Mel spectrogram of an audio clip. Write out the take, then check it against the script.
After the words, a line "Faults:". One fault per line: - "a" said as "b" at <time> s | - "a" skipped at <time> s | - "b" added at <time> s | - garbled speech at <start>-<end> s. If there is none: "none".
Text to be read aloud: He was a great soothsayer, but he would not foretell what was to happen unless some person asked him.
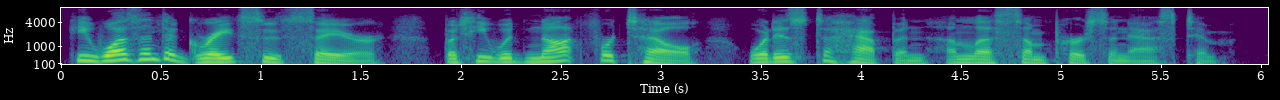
He wasn't a great soothsayer, but he would not foretell what is to happen unless some person asked him.
Faults:
- "was" said as "wasn't" at 0.1 s
- "was" said as "is" at 3.6 s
